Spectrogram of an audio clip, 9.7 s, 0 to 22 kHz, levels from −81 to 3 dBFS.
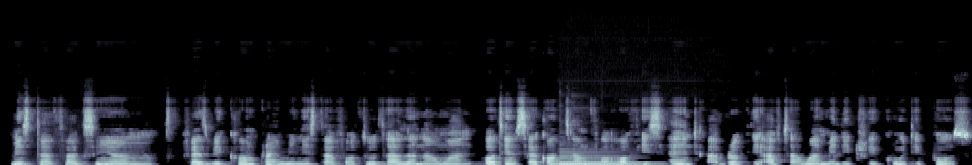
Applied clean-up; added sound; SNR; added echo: classical method Wiener filter.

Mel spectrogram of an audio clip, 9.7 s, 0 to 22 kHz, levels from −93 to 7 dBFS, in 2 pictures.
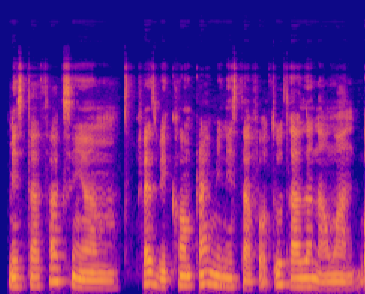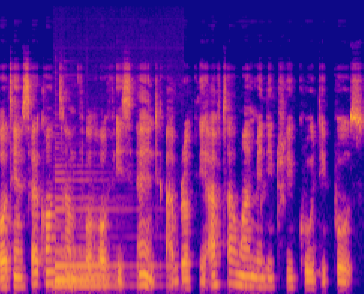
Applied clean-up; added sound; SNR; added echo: neural mask model RNNoise.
